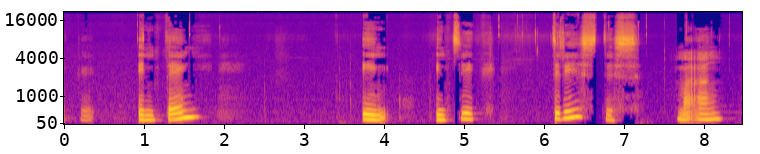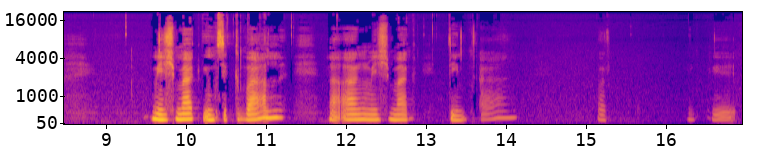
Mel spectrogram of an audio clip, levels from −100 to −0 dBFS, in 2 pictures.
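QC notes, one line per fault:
3.69–8.33 s and 9.6–12.82 s, automatic gain falling: the gain control judged the input too loud and pulled its gain down gradually, by about 6 dB over the first span and about 5 dB over the second. Speech and room noise sink together, the mark of a gain change rather than a source change. The level shifts near 0.5 s and 13.5 s sound like the talker moving, not gain action.
4.95–5.32 s and 6.59–7.44 s, automatic gain rising: inside the first falling span, the control briefly judged the input too quiet and pushed gain back up, by about 3 dB in the short first swell and about 7 dB in the longer second one. Voice and background rise together each time, so the level rocks up and down within that stretch.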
